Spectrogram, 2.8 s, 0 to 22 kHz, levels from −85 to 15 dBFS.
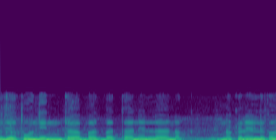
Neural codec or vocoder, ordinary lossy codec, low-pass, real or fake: none; none; none; real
